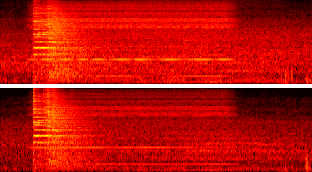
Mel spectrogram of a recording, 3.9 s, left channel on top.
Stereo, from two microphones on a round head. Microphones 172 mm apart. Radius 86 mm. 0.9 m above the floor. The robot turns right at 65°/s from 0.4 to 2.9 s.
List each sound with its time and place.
0.4 s dishes clattering: 40° right, 1.9 m; by 1.0 s straight ahead, 1.9 m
